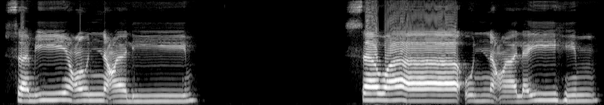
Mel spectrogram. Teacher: یعنی تنوین والے حرف کو بغیر غنہ کے پڑھیں گے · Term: اظہار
